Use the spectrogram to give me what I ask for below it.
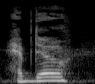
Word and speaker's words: Hebdo: How do you say the name of the magazine? Is it Charlie – is it Hebdo? – Hebdo.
